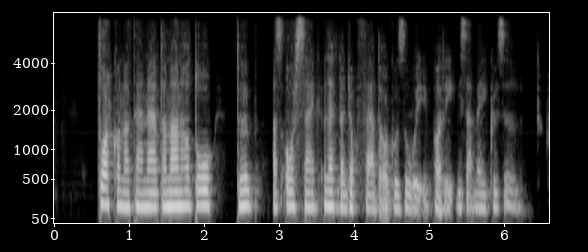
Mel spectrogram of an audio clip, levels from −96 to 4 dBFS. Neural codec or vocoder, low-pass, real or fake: codec, 16 kHz, 0.5 kbps, X-Codec, HuBERT features, trained on LibriSpeech; 7.2 kHz; fake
